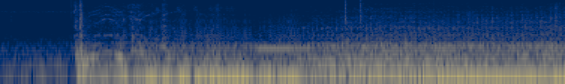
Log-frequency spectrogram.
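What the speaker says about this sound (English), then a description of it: "Alright, the truck is up and running." A truck engine in American Truck Simulator cranks and fires with a sudden burst, then settles into a steady, close rumbling idle that holds for several seconds.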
